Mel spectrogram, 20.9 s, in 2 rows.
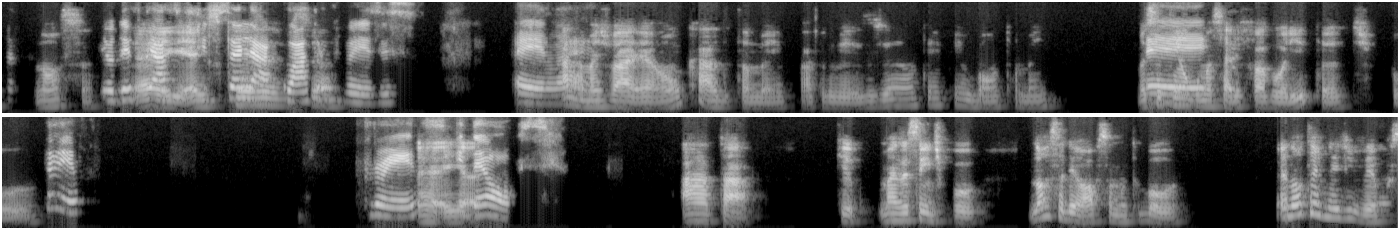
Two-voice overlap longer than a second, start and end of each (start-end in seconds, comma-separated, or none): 0.7-2.6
